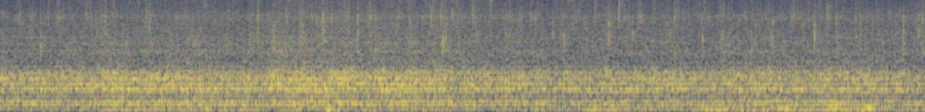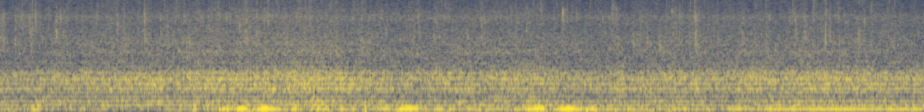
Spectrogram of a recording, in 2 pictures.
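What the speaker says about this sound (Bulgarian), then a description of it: "Обаче, не ви знам, обаче страшен дъжд." Heavy rain pours steadily at a bus stop, a dense continuous hiss of drops hitting the pavement and shelter, close and loud, with a low rumble like a passing car partway through and no talking.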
